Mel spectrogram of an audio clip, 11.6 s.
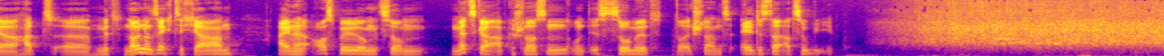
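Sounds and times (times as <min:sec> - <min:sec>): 
speech: 0:00.0 - 0:08.4
audience applause: 0:08.8 - 0:11.6.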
